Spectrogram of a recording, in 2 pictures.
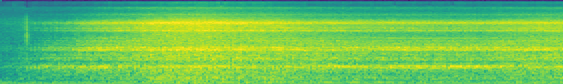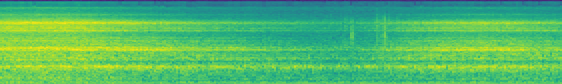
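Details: Dodge Grand Caravan blower motor: steady fan rush with a faint constant whirring hum, consistent with a worn blower motor bearing.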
